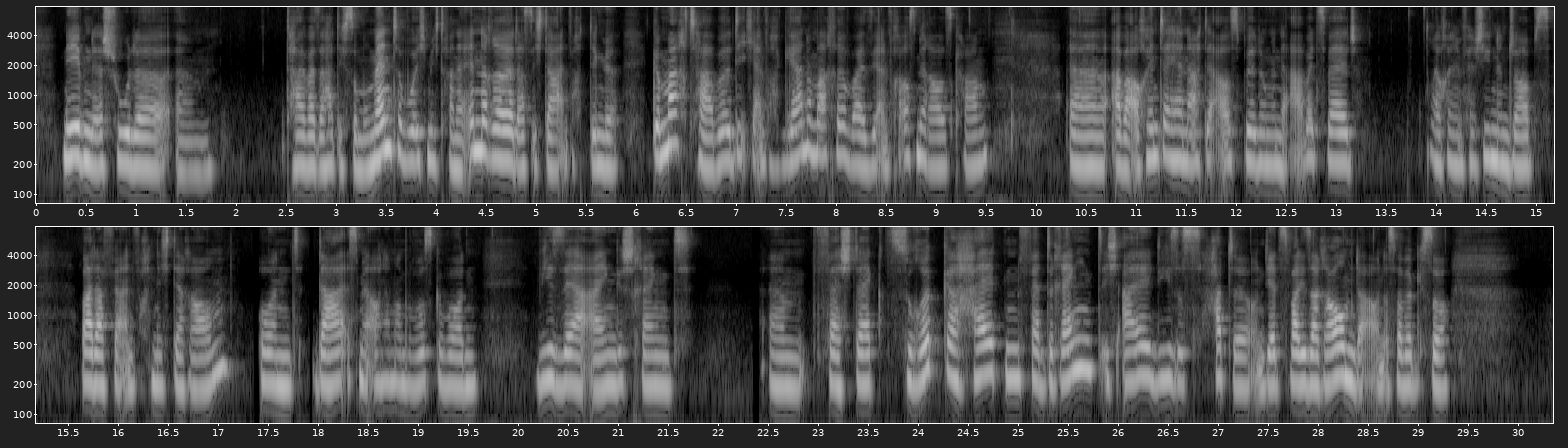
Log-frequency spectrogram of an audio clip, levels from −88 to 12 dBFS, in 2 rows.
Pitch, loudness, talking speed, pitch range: 205 Hz, -25 LUFS, 165 wpm, 195-225 Hz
